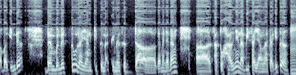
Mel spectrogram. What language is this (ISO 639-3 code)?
msa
